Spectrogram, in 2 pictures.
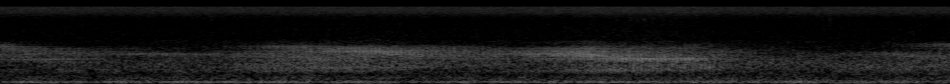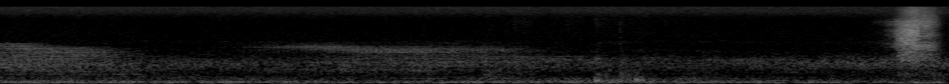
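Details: Many frogs or toads calling together beside moonlit water, their buzzy trills swelling and fading in waves every couple of seconds over a constant deep drone, with a sharp knock at the close.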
